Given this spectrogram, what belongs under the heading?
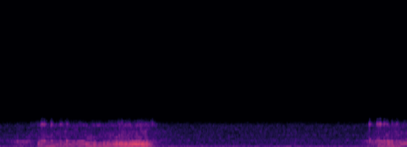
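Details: Snoring from a man who claims he doesn't snore.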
